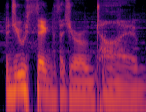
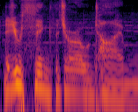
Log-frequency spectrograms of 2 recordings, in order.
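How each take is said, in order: Both takes have the same delivery.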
